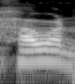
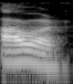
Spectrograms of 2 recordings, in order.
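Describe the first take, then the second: First: The word begins with an h sound. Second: The word begins with a vowel sound. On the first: The speaker calls it wrong. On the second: The speaker calls it right.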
